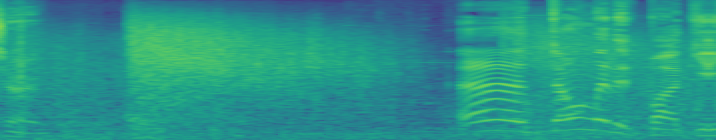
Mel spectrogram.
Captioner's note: lightning crashes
